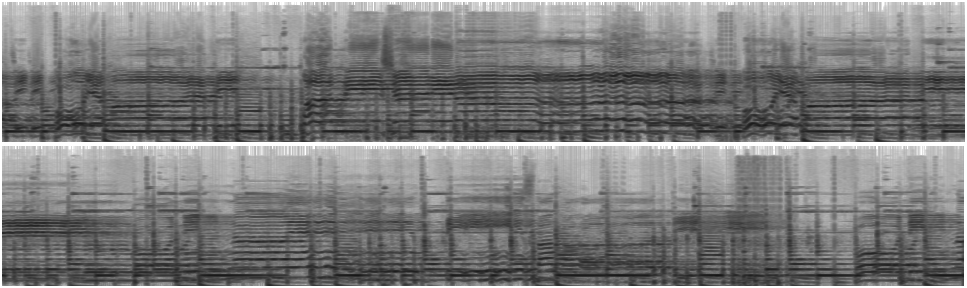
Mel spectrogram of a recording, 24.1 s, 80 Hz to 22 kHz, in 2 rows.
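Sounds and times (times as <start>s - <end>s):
hand drum rhythm: 0.0s - 24.0s
person singing devotional melody: 0.0s - 24.0s.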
